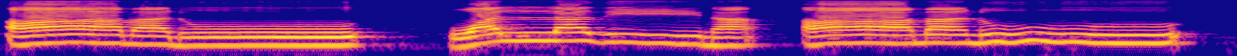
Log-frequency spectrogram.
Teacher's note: حمزہ کے اوپر کھڑا زبر ہے، ایک الف کی مقدار اس کو لمبا کر کے پڑھا جائے گا ، اور نون کے بعد واؤ ہے، نون کو واؤ سے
